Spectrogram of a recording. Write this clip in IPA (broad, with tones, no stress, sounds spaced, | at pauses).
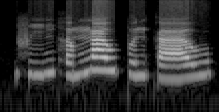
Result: f iː˨˥ ŋ h ɐ˨˥ m ŋ aː˥ w p ɵ˨ n k aː˨˥ w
